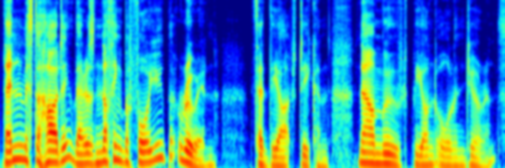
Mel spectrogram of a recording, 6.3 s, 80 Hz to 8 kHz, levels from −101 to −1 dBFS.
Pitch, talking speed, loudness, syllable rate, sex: 135 Hz, 170 wpm, -21 LUFS, 5.4 syllables/s, male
